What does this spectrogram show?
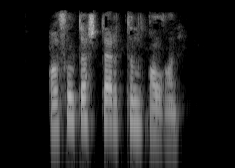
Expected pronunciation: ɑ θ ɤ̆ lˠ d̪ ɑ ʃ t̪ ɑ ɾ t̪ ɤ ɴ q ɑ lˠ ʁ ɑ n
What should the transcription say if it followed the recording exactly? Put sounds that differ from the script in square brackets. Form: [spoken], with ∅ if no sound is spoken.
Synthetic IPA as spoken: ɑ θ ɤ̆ lˠ [t̪] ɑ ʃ t̪ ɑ ɾ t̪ ɤ ɴ q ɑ lˠ ʁ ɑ n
